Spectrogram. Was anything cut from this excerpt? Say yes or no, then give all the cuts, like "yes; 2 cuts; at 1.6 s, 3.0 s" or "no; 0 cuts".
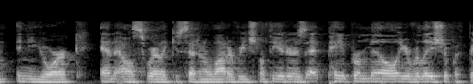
no; 0 cuts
